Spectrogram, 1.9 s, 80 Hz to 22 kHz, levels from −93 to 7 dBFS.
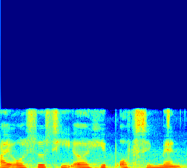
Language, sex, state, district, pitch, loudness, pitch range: English, female, Arunachal Pradesh, Lower Dibang Valley, 210 Hz, -14 LUFS, 195-250 Hz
